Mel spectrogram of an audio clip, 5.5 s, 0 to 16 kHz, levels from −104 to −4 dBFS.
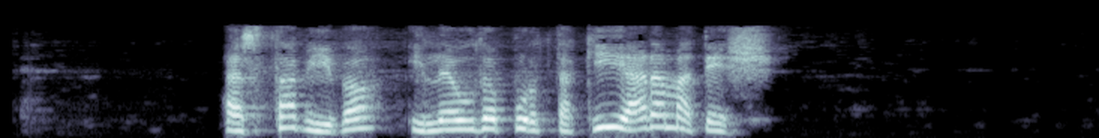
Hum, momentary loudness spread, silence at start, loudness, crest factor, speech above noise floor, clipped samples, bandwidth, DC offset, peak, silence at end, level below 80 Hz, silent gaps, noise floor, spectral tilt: none; 8 LU; 1.15 s; -16 LUFS; 16 dB; over 75 dB; under 0.1%; 8 kHz; under 0.1%; -2 dBFS; 1.65 s; -64 dBFS; none; under -90 dBFS; -4 dB/octave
